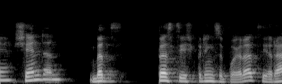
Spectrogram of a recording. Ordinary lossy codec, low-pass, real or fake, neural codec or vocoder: AAC, 48 kbps; 7.2 kHz; fake; codec, 16 kHz, 2 kbps, X-Codec, HuBERT features, trained on LibriSpeech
